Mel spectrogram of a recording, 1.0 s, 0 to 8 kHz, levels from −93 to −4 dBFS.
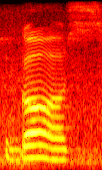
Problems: background sounds at intervals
